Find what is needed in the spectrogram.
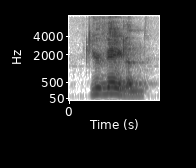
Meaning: plural of juweel
- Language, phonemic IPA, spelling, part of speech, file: Dutch, /jyˈʋeːlən/, juwelen, noun, Nl-juwelen.ogg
